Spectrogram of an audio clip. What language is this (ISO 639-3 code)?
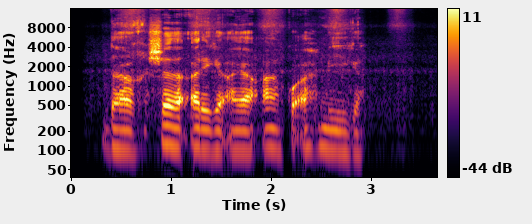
som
